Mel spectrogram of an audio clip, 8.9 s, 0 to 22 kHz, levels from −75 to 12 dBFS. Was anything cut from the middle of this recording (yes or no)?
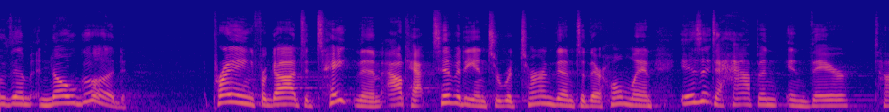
yes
